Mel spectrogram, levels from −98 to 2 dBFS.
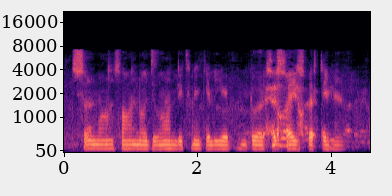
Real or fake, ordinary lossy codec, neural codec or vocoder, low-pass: fake; MP3, 48 kbps; codec, 24 kHz, 3 kbps, HILCodec; 7.2 kHz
